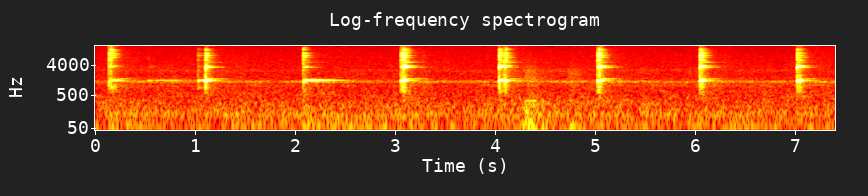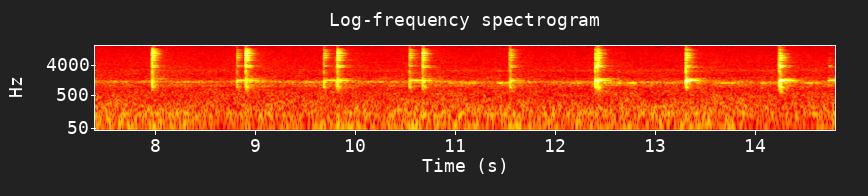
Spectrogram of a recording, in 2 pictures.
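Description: Long nails gently tap the sides and handle of a hollow, empty white porcelain gravy boat, about nineteen times at a loose pace of roughly one per second. Each tap is a bright, clicky clink with a brief glassy ring near 3.5 kHz and a faint sustained tone around 1.3 kHz. The taps stand apart against a quiet, steady background.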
